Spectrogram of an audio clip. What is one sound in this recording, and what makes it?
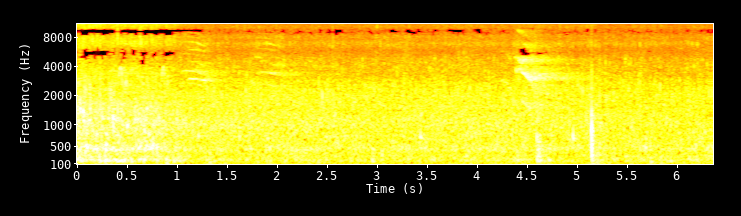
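Water trickles gently over rocks in a stream.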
